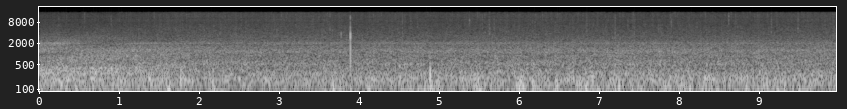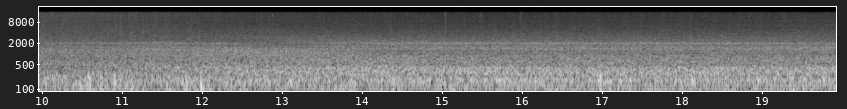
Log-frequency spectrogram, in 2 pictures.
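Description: Heavy rain pours down and drums on a car's roof and windows.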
